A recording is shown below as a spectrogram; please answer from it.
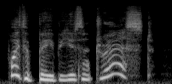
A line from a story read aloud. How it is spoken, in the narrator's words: she exclaimed, in a shocked tone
